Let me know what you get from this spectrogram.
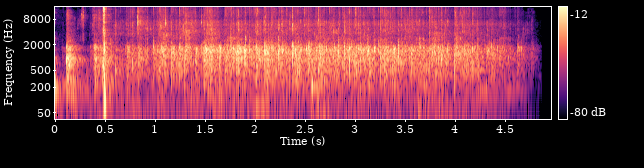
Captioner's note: audience applauds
